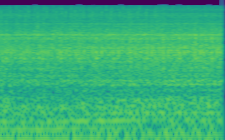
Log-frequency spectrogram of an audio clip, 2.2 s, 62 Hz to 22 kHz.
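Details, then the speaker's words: Slant six engine with 17 years on it, distributor turned while idling to adjust timing: dull, lazy, soft uneven low thrum lacking crispness; ignition timing set too far retarded, later set about 10 degrees advanced. "now I turn the distributor that stretch on the wheel is going to move uphill or downhill and you can hear the difference in the motor now let's go a little bit too slow"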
